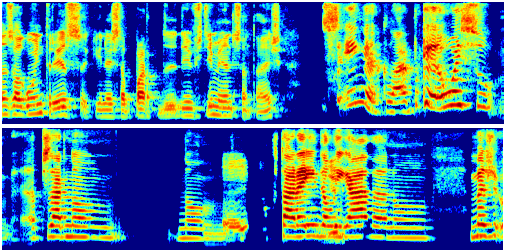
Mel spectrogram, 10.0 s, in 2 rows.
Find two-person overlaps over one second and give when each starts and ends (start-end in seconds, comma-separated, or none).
none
